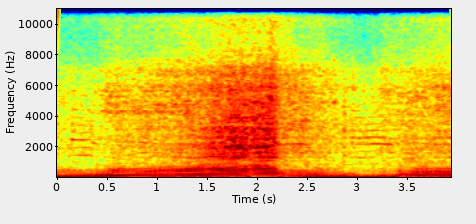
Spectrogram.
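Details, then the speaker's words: Car with different drivetrain, warm day, after timing was set to cure suspected detonation under load: engine pulls cleanly with a smooth rising note at full load, no pinging; running healthy, no overheating. "Definitely not there. Much happier with that. Pretty happy now with how this thing's running."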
